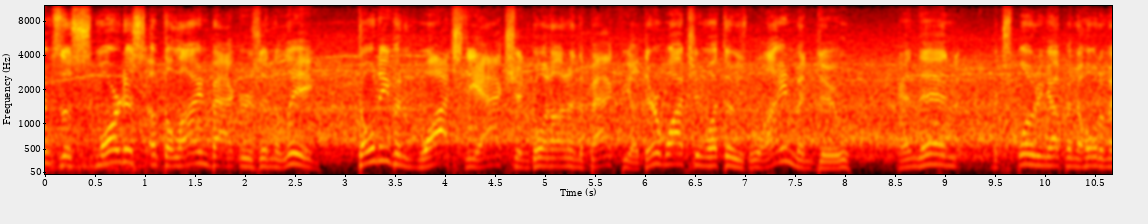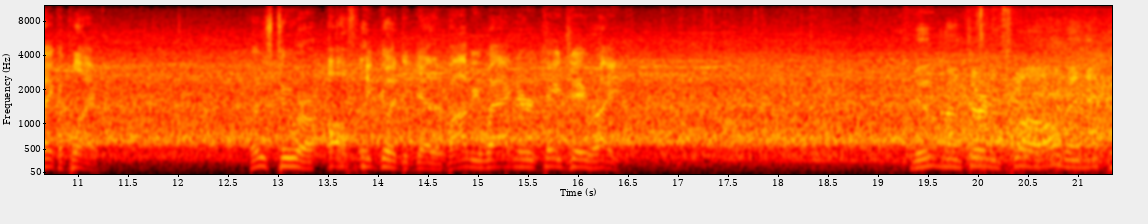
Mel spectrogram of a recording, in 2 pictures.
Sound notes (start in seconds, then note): 11.9 cheering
